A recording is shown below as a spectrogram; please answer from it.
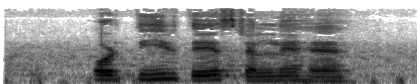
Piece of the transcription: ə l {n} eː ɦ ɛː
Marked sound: correct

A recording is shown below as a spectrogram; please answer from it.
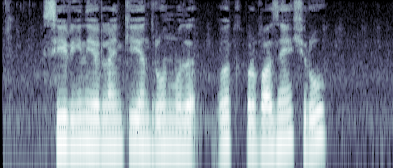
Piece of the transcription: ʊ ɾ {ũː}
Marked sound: incorrect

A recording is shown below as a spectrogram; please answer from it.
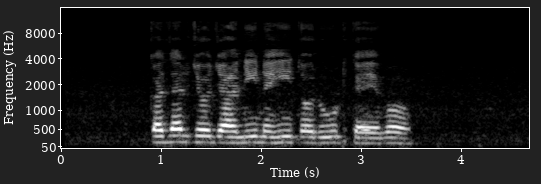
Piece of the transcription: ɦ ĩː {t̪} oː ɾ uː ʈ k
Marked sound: correct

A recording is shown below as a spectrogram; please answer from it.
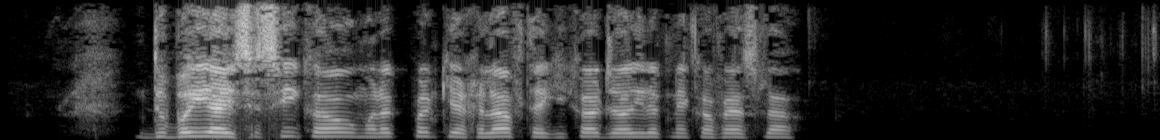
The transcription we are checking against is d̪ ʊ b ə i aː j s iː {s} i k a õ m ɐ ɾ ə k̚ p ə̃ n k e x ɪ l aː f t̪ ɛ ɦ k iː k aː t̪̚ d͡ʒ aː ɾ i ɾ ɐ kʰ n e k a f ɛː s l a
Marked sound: correct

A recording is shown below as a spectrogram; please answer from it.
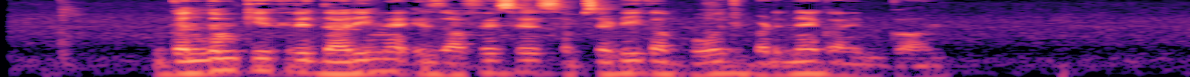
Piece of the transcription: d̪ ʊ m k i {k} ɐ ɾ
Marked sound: incorrect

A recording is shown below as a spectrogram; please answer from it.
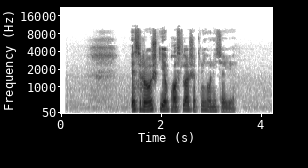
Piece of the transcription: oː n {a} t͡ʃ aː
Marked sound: incorrect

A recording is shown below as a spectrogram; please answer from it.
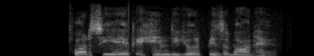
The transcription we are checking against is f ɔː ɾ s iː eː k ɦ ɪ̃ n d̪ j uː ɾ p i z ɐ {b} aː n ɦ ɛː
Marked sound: correct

